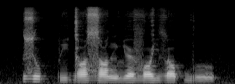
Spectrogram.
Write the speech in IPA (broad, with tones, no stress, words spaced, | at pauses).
zu˦pːi˨ɡɑ˨ zɑ˨nʎœ˨vɔ˨j lɔ˦pbu˨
